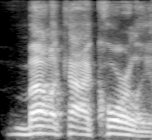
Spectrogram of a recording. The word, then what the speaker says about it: Malachi Corley: it was like watching um oh my uh Malachi Corley is that right did I say his name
